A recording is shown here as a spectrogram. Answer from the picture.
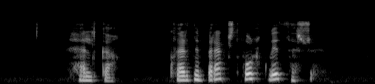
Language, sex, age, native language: Icelandic, female, 30-39, Icelandic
